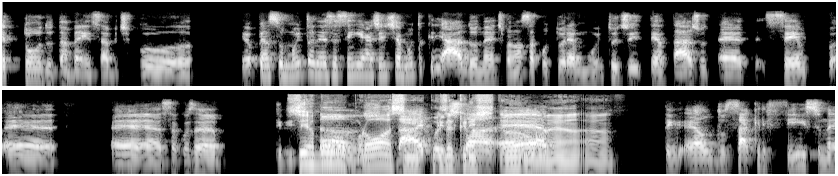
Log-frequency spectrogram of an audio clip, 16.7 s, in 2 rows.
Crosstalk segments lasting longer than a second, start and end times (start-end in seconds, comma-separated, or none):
11.2-13.8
